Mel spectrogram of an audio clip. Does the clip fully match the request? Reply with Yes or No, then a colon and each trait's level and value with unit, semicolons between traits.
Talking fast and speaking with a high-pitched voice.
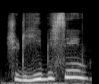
Yes: fast, 240 wpm; very high, 255 Hz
